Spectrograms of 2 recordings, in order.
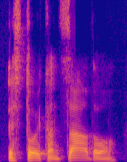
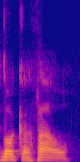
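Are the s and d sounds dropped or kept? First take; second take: kept; dropped. First: Every s and d sound is clearly pronounced. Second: The s and d sounds are dropped, almost mumbled. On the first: "instead of saying" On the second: "They drop their S's a lot of the time, and their D's"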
